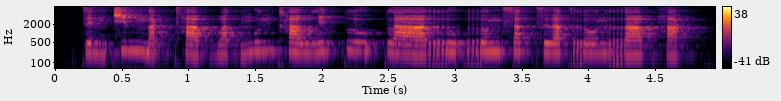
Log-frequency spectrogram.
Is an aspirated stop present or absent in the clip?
present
